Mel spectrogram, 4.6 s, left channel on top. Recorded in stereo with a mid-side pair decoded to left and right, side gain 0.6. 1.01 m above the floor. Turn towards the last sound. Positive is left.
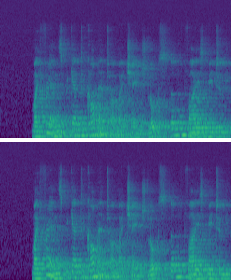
turn(degrees=-25)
